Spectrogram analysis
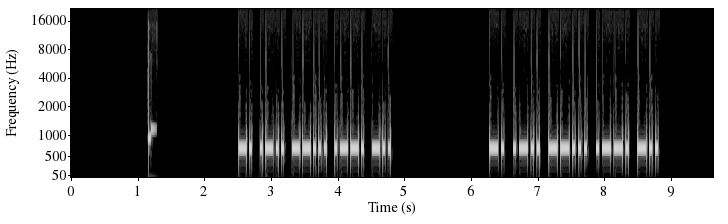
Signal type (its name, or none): Morse code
